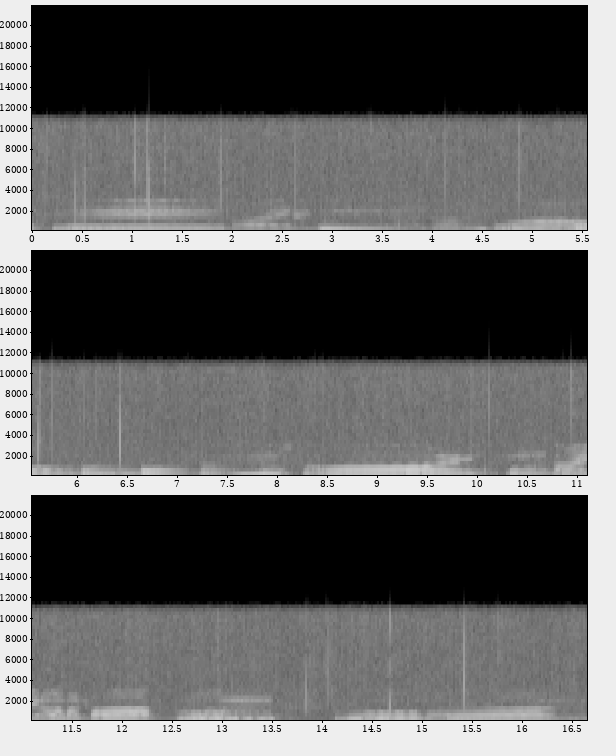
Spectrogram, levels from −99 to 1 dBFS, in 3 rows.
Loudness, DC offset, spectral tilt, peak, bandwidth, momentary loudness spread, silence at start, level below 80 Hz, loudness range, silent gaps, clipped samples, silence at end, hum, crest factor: -29 LUFS; under 0.1%; -2 dB/octave; -4 dBFS; 12 kHz; 10 LU; 0 s; -54 dBFS; 6 LU; none; under 0.1%; 0 s; none; 24 dB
